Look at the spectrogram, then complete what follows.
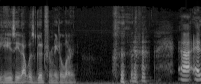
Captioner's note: laughs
